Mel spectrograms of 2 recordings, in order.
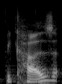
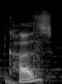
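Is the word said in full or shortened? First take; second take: full; shortened. First: The word is said in full, two syllables. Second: The word is shortened to one syllable. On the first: "instead of saying because" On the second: "she cuts it to cuz"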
